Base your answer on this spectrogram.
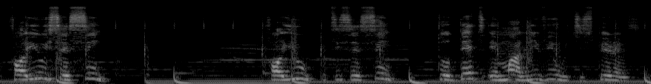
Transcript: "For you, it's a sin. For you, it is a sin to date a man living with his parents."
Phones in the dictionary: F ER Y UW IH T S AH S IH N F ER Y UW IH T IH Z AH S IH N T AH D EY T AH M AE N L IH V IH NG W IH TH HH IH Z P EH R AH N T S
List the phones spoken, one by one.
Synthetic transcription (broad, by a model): F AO Y UW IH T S AH S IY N F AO Y UW IH T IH S AH S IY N T AH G EY T AH M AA N L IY V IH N W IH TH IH S P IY R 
